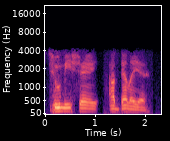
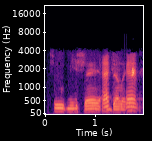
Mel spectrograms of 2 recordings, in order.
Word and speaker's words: Tunmise Adeleye: My name is pronounced Tunmise Adeleye. Tunmise Adeleye. It's a little bit foreign. It's Nigerian, so it might take people a little bit of time to learn.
